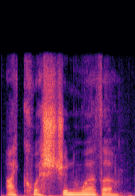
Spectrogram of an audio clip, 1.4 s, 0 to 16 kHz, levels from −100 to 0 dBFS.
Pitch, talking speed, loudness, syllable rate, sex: 135 Hz, 135 wpm, -15 LUFS, 4.4 syllables/s, male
